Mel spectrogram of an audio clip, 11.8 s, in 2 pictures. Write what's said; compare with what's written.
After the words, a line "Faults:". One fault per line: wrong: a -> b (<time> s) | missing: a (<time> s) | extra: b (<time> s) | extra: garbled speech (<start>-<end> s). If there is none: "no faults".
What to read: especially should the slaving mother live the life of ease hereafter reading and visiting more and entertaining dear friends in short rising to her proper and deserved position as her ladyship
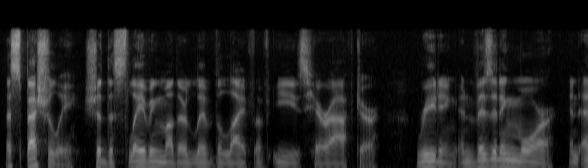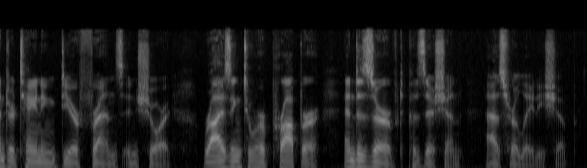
especially should the slaving mother live the life of ease hereafter reading and visiting more and entertaining dear friends in short rising to her proper and deserved position as her ladyship
Faults:
no faults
